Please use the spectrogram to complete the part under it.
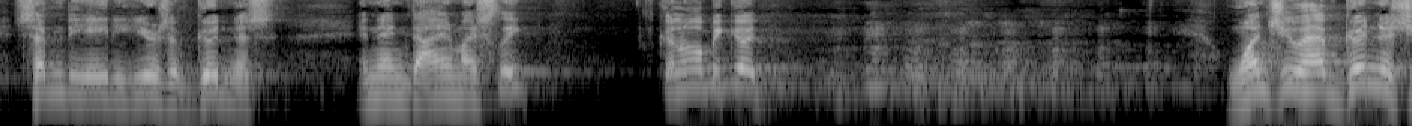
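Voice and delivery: high, breezy mock-naive voice; carefree complacency. Preacher mimicking a complacent believer, high and breezy. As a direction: play the smug believer sure life stays good. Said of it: "what you do and I do".

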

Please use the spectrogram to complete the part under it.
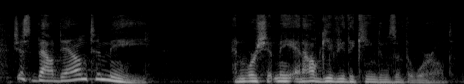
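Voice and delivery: tempting Satan. Acted. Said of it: "when Satan came".

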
